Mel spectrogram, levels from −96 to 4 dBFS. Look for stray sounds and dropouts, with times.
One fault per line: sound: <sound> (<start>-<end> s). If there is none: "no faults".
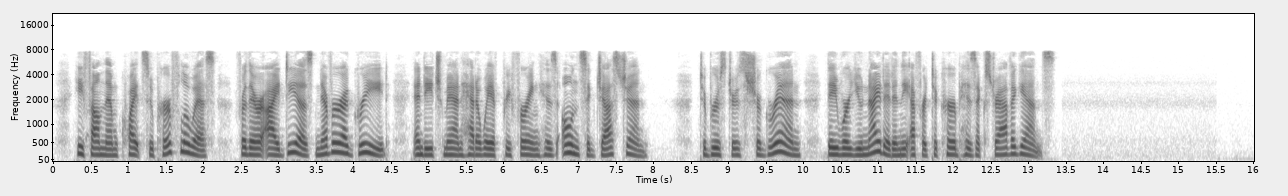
no faults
